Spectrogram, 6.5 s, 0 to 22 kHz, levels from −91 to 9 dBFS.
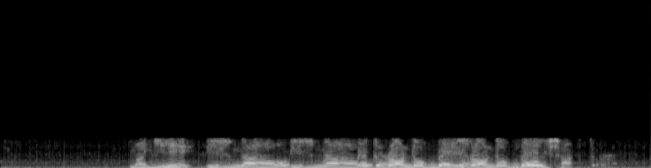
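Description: From start to finish the speech carries RealAudio 14.4 codec damage: a brick-wall cut-off at 4 kHz leaves a spectrogram blank above that line, while heavy low-rate coding, which fits an 8 kbit/s dial-up codec, makes the voice muffled and gargly, with smeared, blotchy harmonics.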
